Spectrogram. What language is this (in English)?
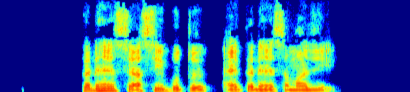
Sindhi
